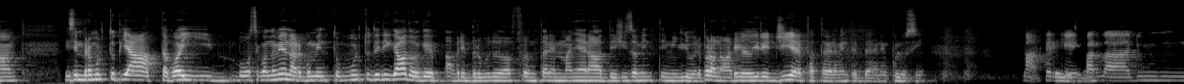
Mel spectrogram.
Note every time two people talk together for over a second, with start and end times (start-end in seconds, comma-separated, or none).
none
